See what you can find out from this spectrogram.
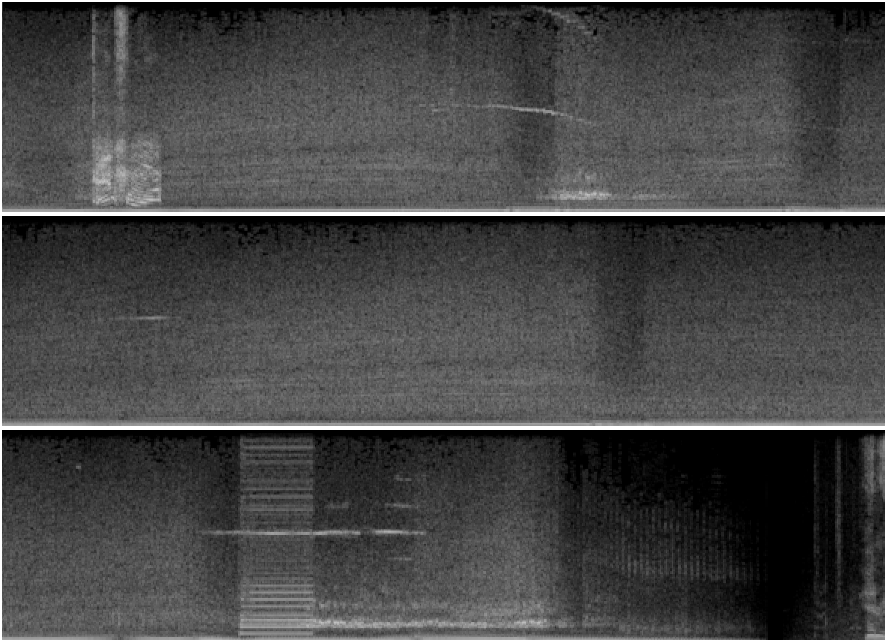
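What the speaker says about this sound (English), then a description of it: "In pursuit of a speeding vehicle." A speeding car chase in the video game Mafia II: a loud engine drones steadily, its pitch dropping and climbing with gear changes and a brief rev, while voices are heard over it.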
